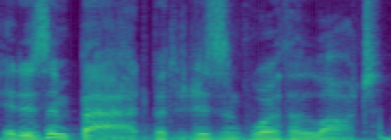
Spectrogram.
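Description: A man's voice: mid-range voice, animated, normal speed, soft background music, lightly acted. A man voicing a cruel, scornful old sea witch, snappish and imperious, in a dramatic storybook reading. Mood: brusque bargaining.

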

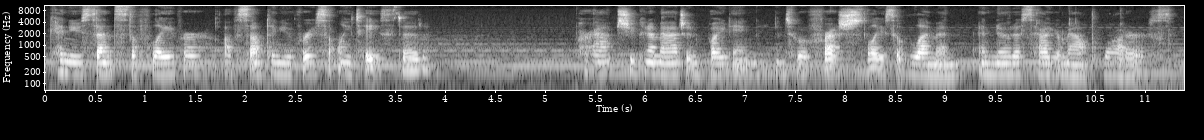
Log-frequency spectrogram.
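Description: Woman, meditation guide, very slow pace, gentle and soothing, creaky voice, clear background music. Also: fairly low pitch, little pitch movement.

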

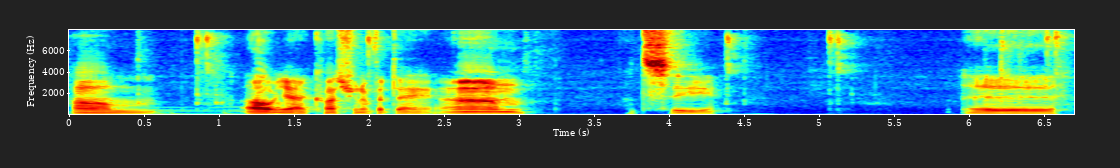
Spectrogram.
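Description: A young man chatting casually in a rambling outro, halting and aimless, swearing freely and putting himself down. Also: on the low side, darkish tone. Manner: aimless, halting, profane, self-deprecating. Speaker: audio voice actor, channel host.

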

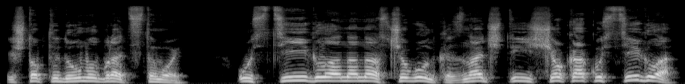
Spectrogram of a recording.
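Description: A man's voice: a little high, lively intonation, a little slow, a little mellow, pitched above the performer's own voice. A man voicing a garrulous, indignant Siberian peasant in an audiobook, with folksy, exclamatory, rambling talk. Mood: excited gossiping. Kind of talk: one-actor audiobook character acting.

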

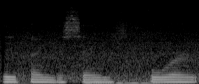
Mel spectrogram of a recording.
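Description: A young man vlogging a solo camping trip in a laid-back, deadpan way, talking to a handheld action camera from his hammock and his truck. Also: lowish voice, slow. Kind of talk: casual solo camping vlog. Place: outdoors in a hammock, then inside a truck cab. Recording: action camera with outdoor noise.

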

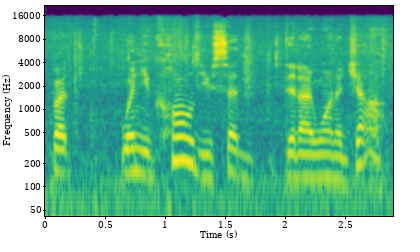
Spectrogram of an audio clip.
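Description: An actor playing a nervous, starstruck North American voice actor in a radio drama, hesitant, stammering and eager. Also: male voice, fairly high pitch, expressive, moderate pace, darkish tone, slight background noise. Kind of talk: naturalistic radio drama dialogue.

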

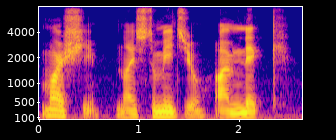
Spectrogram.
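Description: A man playing a weary, wary zombie-apocalypse survivor in an improvised game roleplay, halting, sarcastic and guarded. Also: mid-range voice, vocal fry, bright, forceful tone, clear, resonant tone, exaggerated voice.

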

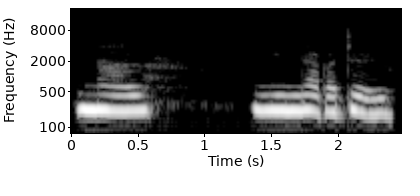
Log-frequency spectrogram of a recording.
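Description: Woman voicing a stern, scolding male vampire, husky. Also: mid-range voice, flat delivery, extremely slow, highs cut off. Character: stern, exasperated, protective male vampire friend.

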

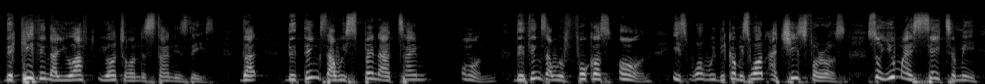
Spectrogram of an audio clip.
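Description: High-voiced preacher, animated. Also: male voice, fairly quick, no echo. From Nigeria. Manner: animated, rising to emphatic repeated phrases. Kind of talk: sermon. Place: church hall stage. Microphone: handheld mic.

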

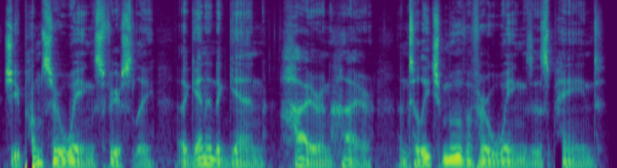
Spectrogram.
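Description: A male narrator delivers a dramatic story reading in an extremely low voice. The recording is dry, with hardly any room sound. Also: expressive, normal speed, creaky, darkish tone, no room sound.

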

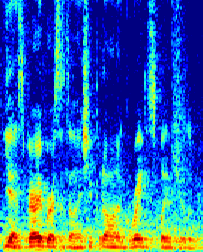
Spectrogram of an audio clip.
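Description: A man's voice: lowish voice, fairly even intonation, rapid-fire, darkish tone. A young man hosting a casual on-camera interview at a fashion event. He is upbeat and keeps prompting his guest with questions. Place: indoors in a hotel at a fashion show. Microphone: camera mic at arm's length. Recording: echoey room with background noise.

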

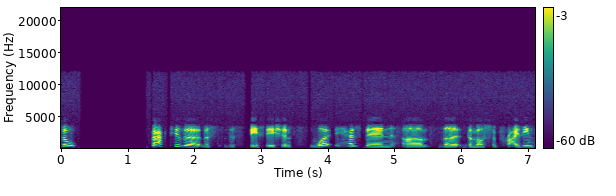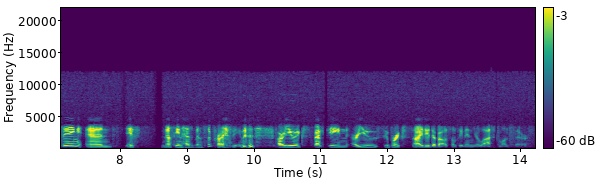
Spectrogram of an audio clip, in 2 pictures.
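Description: The sound is dull and band-limited, as over a remote link. A woman with a mid-pitched voice asks interview questions casually, feeling her way through the phrasing. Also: moderate pace. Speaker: podcast interviewer.

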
